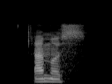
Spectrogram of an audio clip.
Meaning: 1. Amos 2. a city in Abitibi Regional County Municipality, Abitibi-Témiscamingue, Quebec, Canada
- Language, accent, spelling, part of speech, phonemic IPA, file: French, France, Amos, proper noun, /a.mɔs/, LL-Q150 (fra)-Amos.wav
